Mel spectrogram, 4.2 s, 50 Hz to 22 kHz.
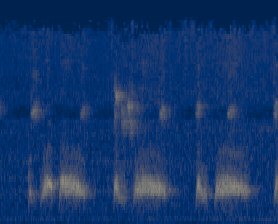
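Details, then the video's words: Spotted dove repeating its hollow coo about every 1.2 seconds, each a short note rising into a longer low tone, while a smaller bird chirps high in the background. "Tổng hợp tiếng chim cu gáy hay năm 2018"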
